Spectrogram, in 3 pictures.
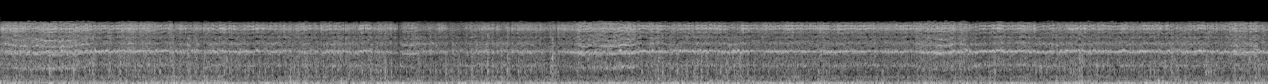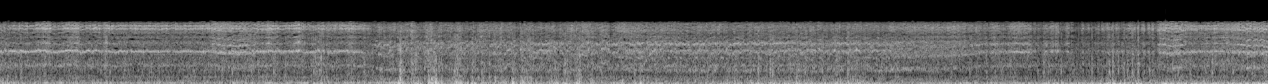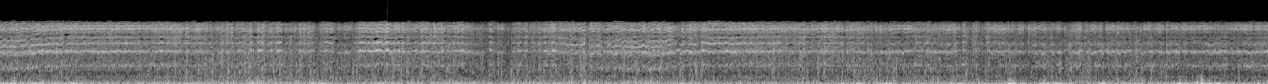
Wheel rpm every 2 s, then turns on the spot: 230, 230, 230, 230, 240, 230, 230, 230, 230, 200, 200, 200, 230, 220, 240, 230, 220, 230, 230.
none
